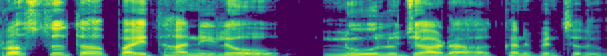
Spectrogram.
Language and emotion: Telugu, neutral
